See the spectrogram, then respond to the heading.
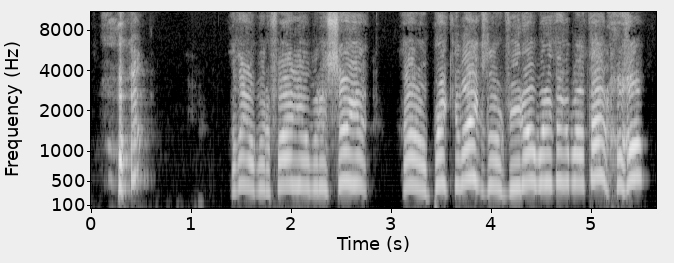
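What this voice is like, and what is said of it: Mickey Mouse cartoon voice impression. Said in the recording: “do your best Mickey Mouse impressions ... doing a Mickey impression”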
